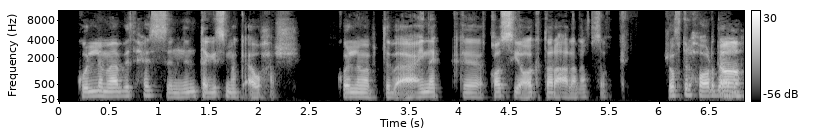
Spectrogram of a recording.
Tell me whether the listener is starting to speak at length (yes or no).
yes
